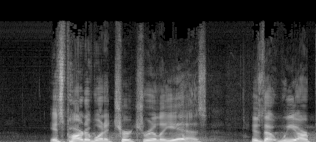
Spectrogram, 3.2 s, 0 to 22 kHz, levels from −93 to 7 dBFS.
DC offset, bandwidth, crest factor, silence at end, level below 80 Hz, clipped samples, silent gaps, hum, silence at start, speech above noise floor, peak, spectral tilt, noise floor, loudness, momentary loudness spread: under 0.1%; 19 kHz; 16 dB; 0 s; -50 dBFS; under 0.1%; none; none; 0.5 s; 43 dB; 0 dBFS; -5.5 dB/octave; -58 dBFS; -16 LUFS; 9 LU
